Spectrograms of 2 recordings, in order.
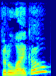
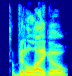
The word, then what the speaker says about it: vitiligo: Hulk got vitilgo and I think it's pronounced vitiligo. Vitiliggo. I'm not sure. I've only my god I've only seen it spelled out in in print. I've never really heard it pronounced.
